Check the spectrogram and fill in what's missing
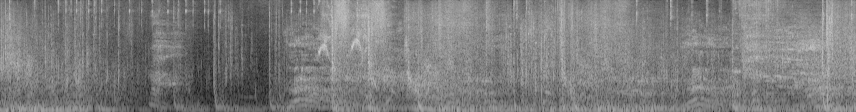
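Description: Spell effects in Hogwarts Legacy as Expelliarmus is cast: a burst of booming magical impacts and whooshes, loud and dense, with game music and a voice shouting over them.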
